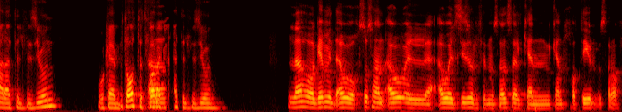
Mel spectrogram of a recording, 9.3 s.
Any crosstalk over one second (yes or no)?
no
